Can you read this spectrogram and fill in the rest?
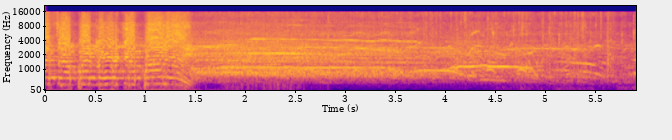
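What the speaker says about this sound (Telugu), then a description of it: "చేస్తామని గట్టిగా చప్పట్లు కూడా చెప్పాలి." Crowd at a political rally applauding and cheering loudly at first, clapping fading out after a second or so, with someone speaking over the crowd through a loudspeaker before and after.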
